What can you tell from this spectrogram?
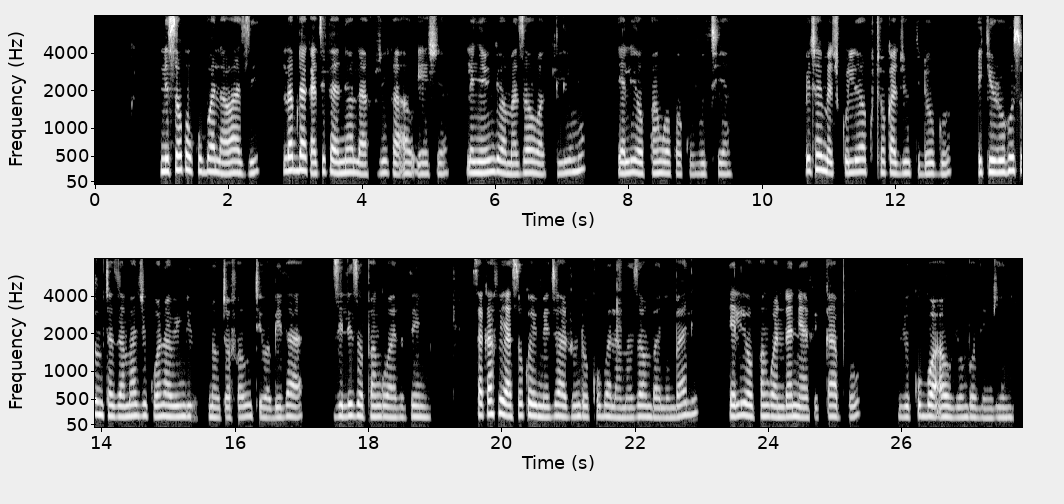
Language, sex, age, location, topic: Swahili, female, 18-24, Kisii, finance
